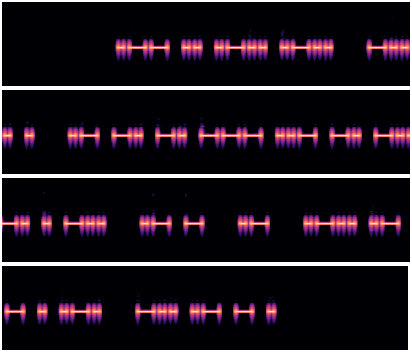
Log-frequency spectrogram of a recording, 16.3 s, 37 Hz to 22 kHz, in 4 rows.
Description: Morse code, heard as a keyed tone, about 22 wpm, 700 Hz. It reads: WILL BE ANNOUNCED AT A LATER DATE
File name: practice / 22wpm / Sets of 7 Words - 22wpm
